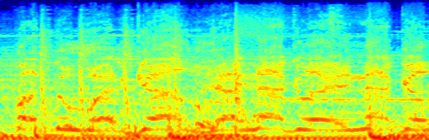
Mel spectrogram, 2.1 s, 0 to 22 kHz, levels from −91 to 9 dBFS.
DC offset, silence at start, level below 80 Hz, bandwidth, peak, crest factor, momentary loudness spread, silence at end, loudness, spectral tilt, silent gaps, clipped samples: under 0.1%; 0 s; -12 dBFS; 17.5 kHz; 0 dBFS; 6 dB; 2 LU; 0 s; -8 LUFS; -5.5 dB/octave; none; 3%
